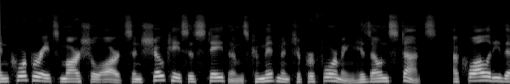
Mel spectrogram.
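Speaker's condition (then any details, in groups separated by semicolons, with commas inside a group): No condition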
